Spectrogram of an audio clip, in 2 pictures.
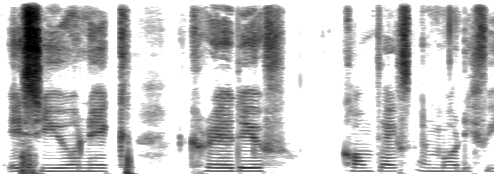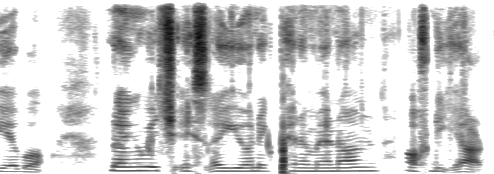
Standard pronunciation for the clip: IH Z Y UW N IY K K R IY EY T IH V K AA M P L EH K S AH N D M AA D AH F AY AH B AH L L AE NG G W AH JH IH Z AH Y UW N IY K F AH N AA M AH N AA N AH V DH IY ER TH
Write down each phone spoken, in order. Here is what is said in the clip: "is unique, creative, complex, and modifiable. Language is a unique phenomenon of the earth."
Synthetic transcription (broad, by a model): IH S Y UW N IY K K R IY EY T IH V K AA M P L EH K S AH N M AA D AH F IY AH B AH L L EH NG G W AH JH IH S AH Y UW N IY K P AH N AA M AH N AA N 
